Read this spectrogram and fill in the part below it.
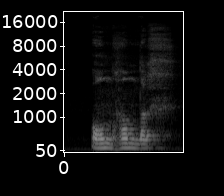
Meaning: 1. clumsy, maladroit 2. inconvenient
- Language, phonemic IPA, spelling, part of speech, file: Dutch, /ɔnˈhɑndəx/, onhandig, adjective, Nl-onhandig.ogg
